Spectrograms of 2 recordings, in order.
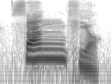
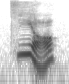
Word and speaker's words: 쌍기역: 이거를 끼역, 예, 끼역이라고 읽더라고요. 그래서 유재석한테 무식하다고 면박을 당하고 그랬던 게 기억이 나는데요. 어쨌든, 예, 끼역이 아니라 쌍기역이라고 읽는다는 것, 예, 그것도 알아두시기 바랍니다.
